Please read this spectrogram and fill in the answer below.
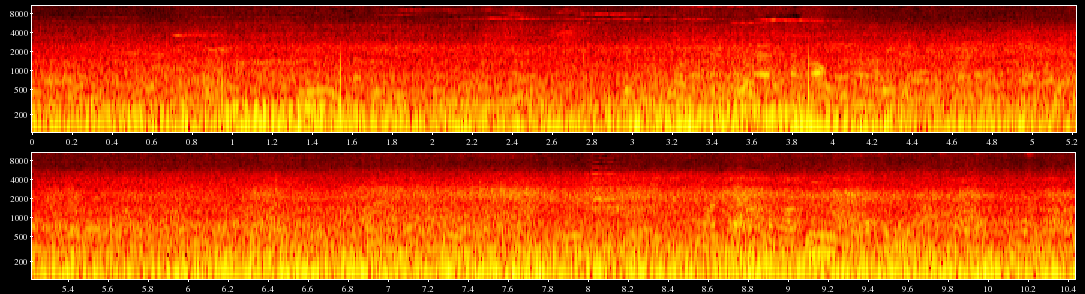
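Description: Steady roadside traffic noise from vehicles passing close by: the engines and tyres of a bus, a lorry, three-wheelers and scooters.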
